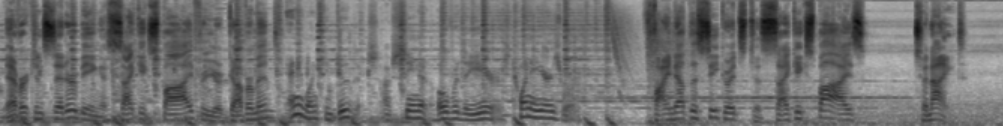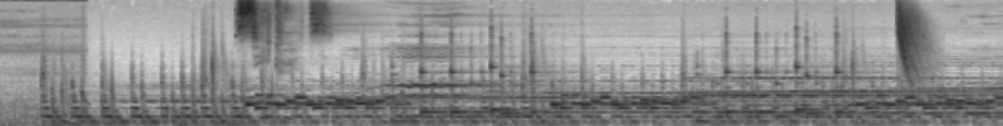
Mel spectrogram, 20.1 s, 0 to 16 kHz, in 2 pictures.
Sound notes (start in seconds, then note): 10.7 suspenseful music; 12.5 ghostly Female Voice; 14.2 suspenseful music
